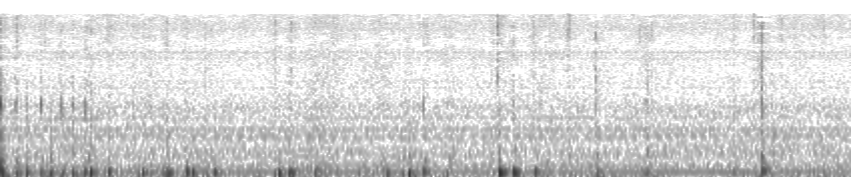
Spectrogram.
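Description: Typing on a computer keyboard: a quick run of keystrokes in the first second and a half, then scattered single keystrokes, over a steady low hum.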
